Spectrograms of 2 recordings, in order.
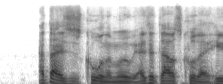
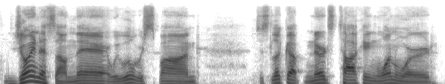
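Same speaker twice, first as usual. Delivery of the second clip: outro announcer read; 2 semitones higher, 3 dB louder than usual. Acted.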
